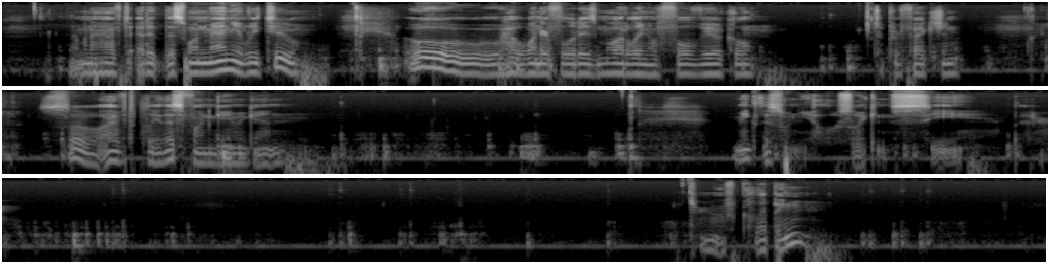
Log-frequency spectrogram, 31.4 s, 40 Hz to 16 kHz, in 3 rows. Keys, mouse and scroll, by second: 0.7-2.5 drag, 2.8-4.1 drag, 4.1 shift+middle click, 4.8 shift+click, 4.9-7.2 shift+middle drag, 7.0 scroll up 1, 7.5-9.2 shift+drag, 9.3-11.3 middle drag, 10.6-12.4 right drag, 11.3-12.4 drag, 12.4 middle click, 12.8 z, 15.9-18.1 middle drag, 18.2-21.4 shift+drag, 21.4-23.7 middle drag, 22.1-27.0 right drag, 26.3-28.1 drag, 28.8-31.3 drag.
